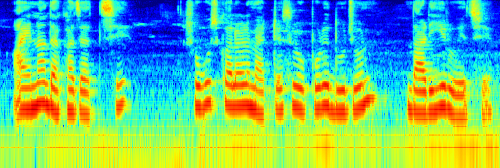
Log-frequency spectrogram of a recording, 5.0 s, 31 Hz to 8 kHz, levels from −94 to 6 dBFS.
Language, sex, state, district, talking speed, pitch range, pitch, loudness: Bengali, female, West Bengal, Alipurduar, 120 wpm, 205-240 Hz, 225 Hz, -14 LUFS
